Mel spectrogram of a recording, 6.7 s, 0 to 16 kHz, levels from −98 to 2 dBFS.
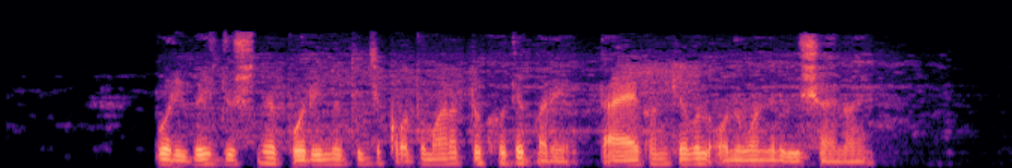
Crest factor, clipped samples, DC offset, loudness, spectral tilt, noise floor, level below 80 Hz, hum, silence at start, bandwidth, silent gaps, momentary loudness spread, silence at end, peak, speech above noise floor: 20 dB; under 0.1%; under 0.1%; -23 LUFS; -5 dB/octave; -77 dBFS; -60 dBFS; none; 1.05 s; 8 kHz; none; 8 LU; 0.95 s; -4 dBFS; 55 dB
